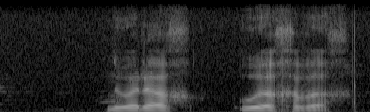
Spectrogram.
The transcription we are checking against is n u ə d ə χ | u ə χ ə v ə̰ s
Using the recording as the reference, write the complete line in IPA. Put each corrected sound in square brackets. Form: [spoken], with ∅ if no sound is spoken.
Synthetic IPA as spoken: n u ə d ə χ | u ə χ ə v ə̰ [χ]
